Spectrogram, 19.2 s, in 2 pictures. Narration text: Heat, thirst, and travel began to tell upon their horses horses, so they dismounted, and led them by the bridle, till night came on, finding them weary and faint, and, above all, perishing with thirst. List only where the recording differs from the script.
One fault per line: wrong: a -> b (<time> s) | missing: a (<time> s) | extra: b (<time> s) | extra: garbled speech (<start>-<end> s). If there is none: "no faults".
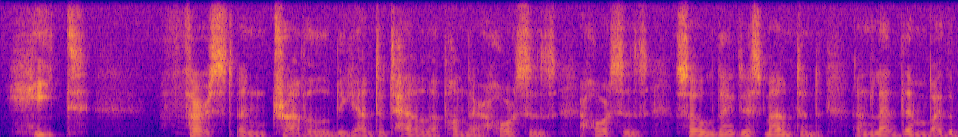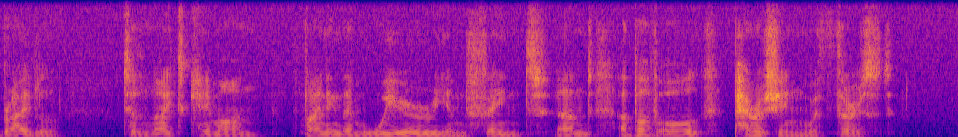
no faults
